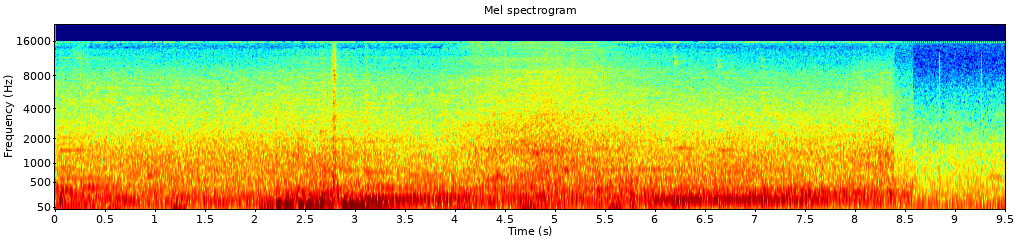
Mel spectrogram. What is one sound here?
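A car drives past on a wet road with tyres hissing.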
